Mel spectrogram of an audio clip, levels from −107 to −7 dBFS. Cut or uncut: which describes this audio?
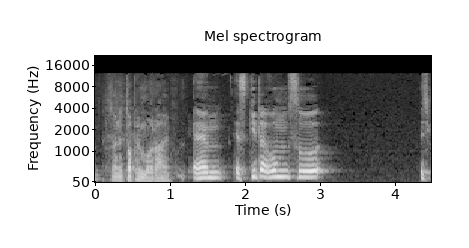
cut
